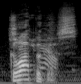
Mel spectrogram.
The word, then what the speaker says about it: Galapagos: Galapagos.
